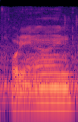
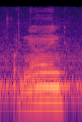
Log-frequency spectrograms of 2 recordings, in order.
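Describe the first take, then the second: No difference in how they are said.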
